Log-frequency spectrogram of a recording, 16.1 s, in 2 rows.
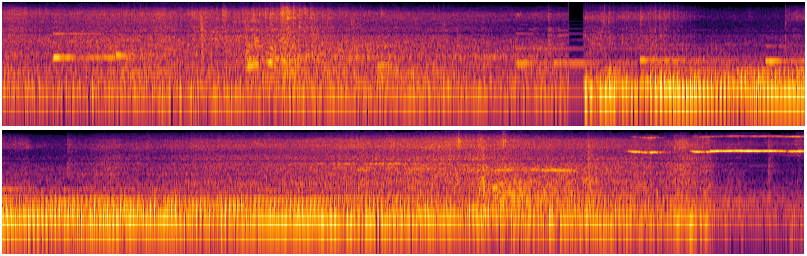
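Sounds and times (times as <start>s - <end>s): motorcycle engine running: 5.8s - 10.2s.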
